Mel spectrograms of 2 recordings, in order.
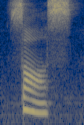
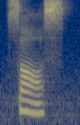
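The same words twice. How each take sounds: First: It is said the American way, with an uh vowel. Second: The same.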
